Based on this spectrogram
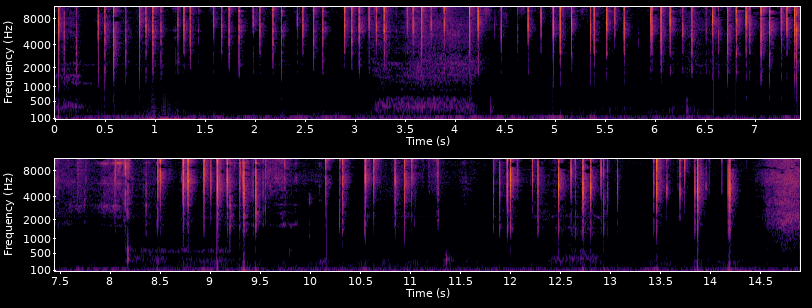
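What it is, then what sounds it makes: Glass candle jar. A small white glass candle jar filled with wax is tapped all around its sides with long nails, and its lid end is sometimes visible. The result is a rapid, dense stream of sharp, bright clicks and ticks with very short ring. Brief softer scratchy patches are heard over a steady low hum.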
